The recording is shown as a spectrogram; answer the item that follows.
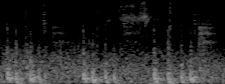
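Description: Horse hooves clopping on a bridge in Zelda: Breath of the Wild, a steady rhythmic clip-clop with creaking wood and faint tack jingles, close and continuous.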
